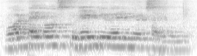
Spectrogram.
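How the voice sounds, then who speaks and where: A student with an Indian English accent asking an interviewer's questions haltingly. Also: medium pitch, dark tone, far from the mic. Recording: echoey room, off-mic.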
